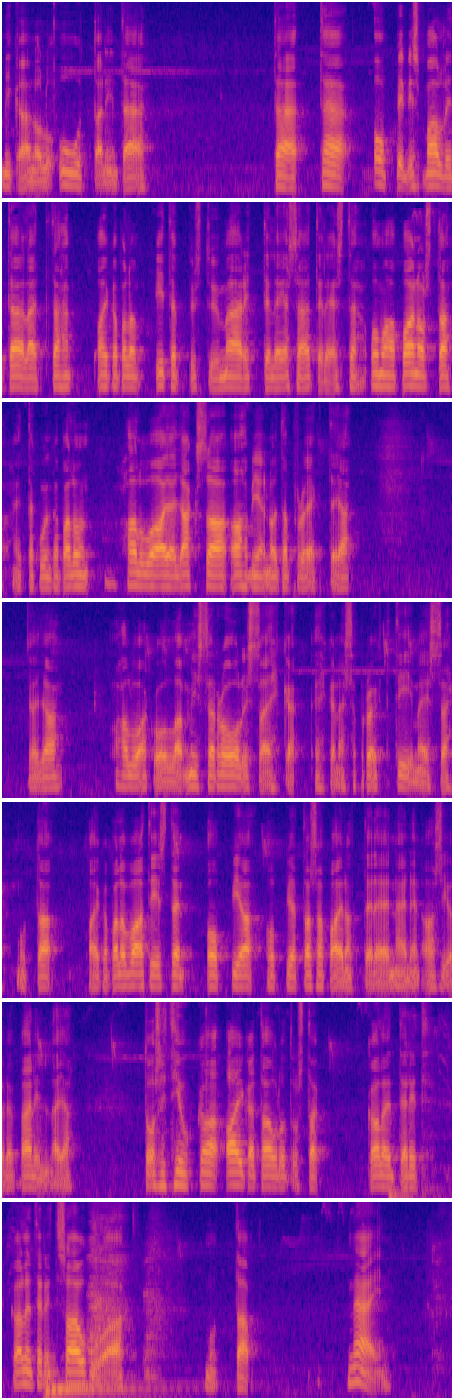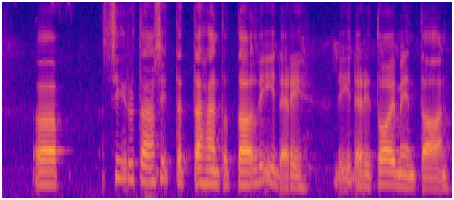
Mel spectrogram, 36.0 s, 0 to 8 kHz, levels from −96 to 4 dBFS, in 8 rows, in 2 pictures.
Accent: native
